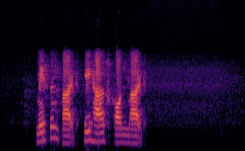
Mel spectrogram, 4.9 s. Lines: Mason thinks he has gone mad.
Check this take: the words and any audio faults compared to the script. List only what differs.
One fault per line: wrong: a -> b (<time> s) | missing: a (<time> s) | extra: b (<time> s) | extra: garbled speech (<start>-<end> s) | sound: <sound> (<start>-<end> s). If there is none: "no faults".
wrong: thinks -> mad (1.2 s)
